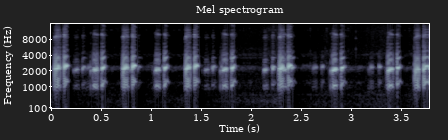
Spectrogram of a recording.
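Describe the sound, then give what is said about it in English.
Frogs croak in a rapid, rhythmic chorus of repeated bursts in Vancouver, fairly loud and close, with no voices or other noise around them. “I noticed the sound of frogs seemed louder and closer”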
